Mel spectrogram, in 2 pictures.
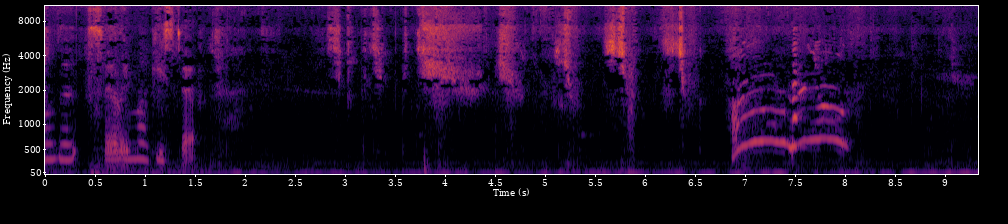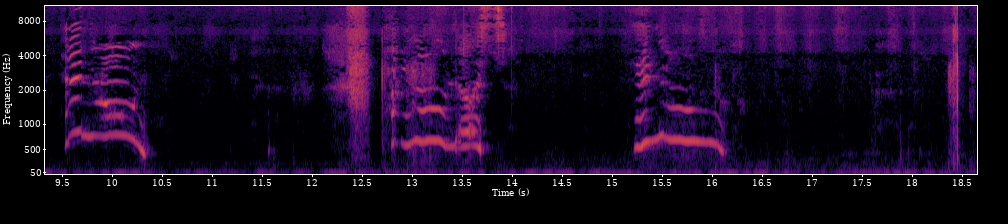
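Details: Capuchin monkey eating a tomato gives four separate arched, meow-like whining calls spaced a few seconds apart, with a person talking softly and handling noises in between.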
